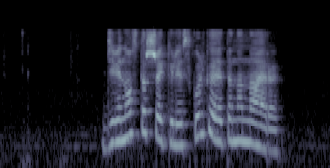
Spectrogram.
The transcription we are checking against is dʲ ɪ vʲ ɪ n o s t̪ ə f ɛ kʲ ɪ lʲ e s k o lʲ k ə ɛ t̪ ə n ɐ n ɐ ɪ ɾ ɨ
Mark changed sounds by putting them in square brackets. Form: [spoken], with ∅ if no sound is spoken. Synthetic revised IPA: dʲ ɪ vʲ ɪ n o s t̪ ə [ʂ] ɛ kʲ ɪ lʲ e s k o lʲ k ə ɛ t̪ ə n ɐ n [a] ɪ ɾ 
